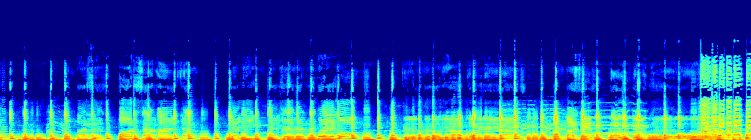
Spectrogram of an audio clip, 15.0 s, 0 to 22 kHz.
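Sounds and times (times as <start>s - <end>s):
live brass band music: 0.0s - 15.0s.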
